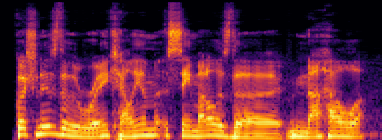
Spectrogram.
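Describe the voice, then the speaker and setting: A man's fairly high, fairly slow speech on a very clean recording with a silent background. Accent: Michigan. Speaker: streamer building model kits. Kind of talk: casual live stream chat while building. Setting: live stream.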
